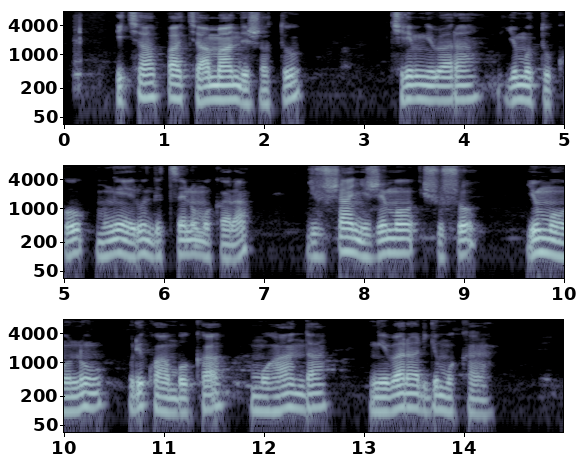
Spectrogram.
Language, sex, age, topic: Kinyarwanda, male, 18-24, government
